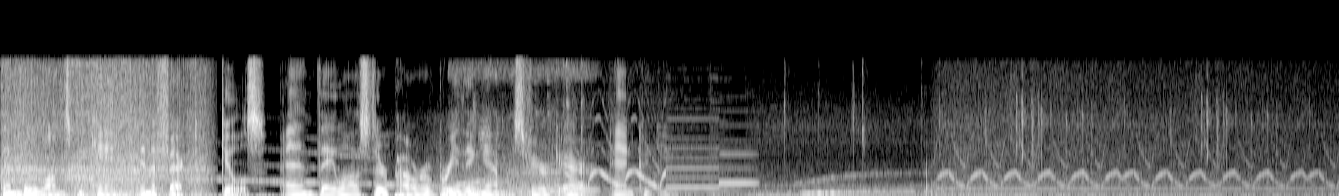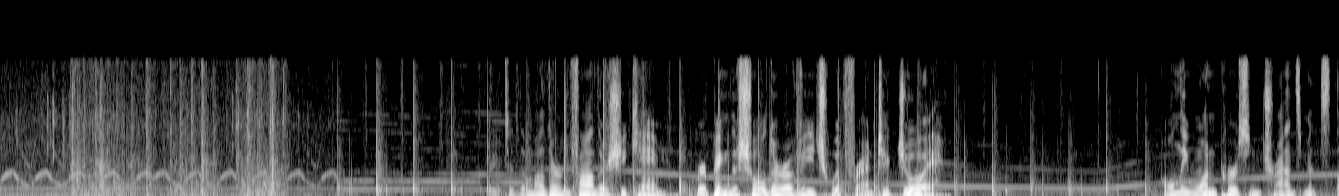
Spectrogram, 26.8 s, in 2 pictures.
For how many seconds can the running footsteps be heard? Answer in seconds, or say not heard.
8 s.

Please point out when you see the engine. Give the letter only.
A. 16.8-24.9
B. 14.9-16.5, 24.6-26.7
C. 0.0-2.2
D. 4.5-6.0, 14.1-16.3
C.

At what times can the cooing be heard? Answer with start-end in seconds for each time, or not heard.
4.5-6.0, 14.1-16.3.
